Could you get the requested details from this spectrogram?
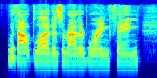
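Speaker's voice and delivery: usual speaking voice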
